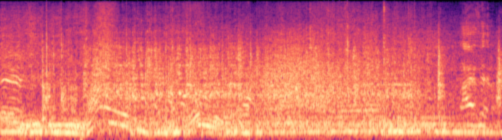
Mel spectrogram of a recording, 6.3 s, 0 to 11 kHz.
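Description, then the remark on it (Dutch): Loud, steady car engines rumble and rev at a street race on the Piscadera road in the Charo district, behind Mundo Nobel, on a Sunday afternoon at 2 o'clock, pitch sliding up and down between bursts, with voices of a crowd talking underneath throughout. “Ja, dat is een goede racebaan.”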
